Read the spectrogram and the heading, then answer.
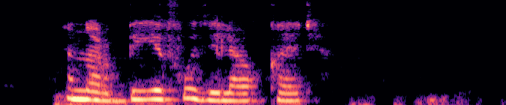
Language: Kabyle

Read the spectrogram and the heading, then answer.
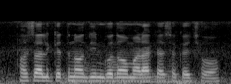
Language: Maithili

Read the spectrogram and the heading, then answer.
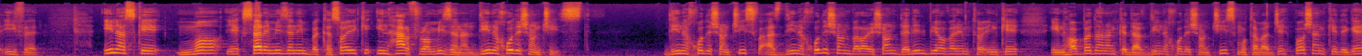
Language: Persian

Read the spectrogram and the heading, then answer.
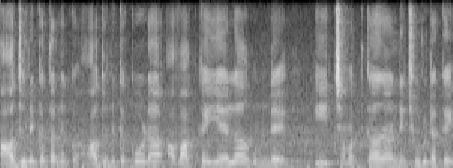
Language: Telugu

